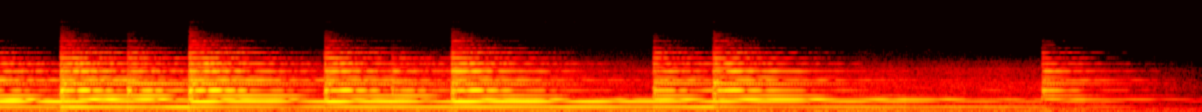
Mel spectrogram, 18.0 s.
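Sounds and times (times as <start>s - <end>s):
church bells ringing together: 0.0s - 17.3s.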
